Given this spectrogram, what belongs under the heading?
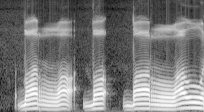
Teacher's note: ro tasdidnya jangan samar sih getarannya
